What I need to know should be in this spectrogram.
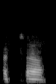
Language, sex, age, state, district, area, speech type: Sindhi, male, 30-45, Madhya Pradesh, Katni, urban, conversation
